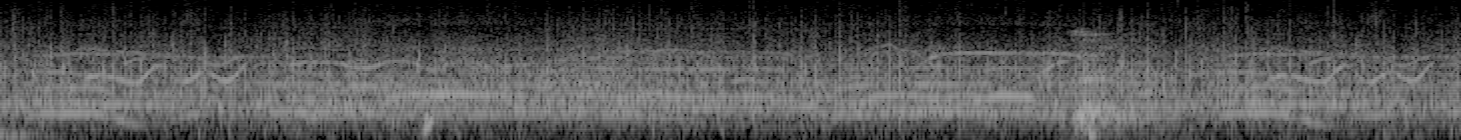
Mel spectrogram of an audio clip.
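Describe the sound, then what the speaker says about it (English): Crowd cheering and applause from the end screen of the casual video game Delicious Emily's Holiday Season, a steady wash of clapping under game music and chimes, with a person talking over it. "And I just hear the audience cheering."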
